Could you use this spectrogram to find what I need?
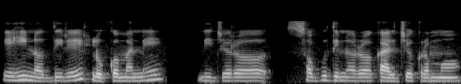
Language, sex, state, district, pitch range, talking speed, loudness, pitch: Odia, female, Odisha, Sambalpur, 165-180 Hz, 115 wpm, -20 LUFS, 170 Hz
